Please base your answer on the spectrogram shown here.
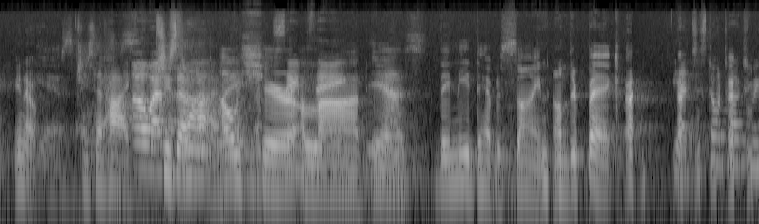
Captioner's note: laugh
